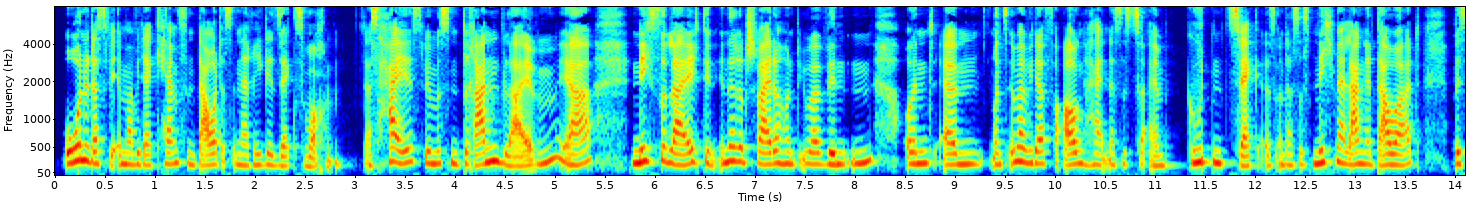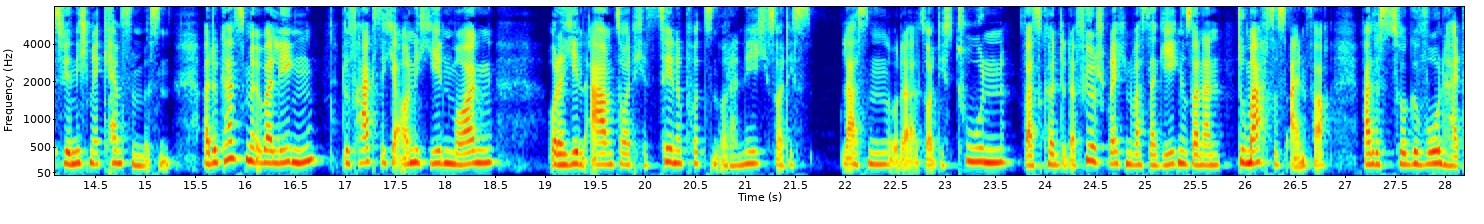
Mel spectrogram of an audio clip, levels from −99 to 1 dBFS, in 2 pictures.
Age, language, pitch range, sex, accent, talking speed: 20-39, German, 190-225 Hz, female, German, 215 wpm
